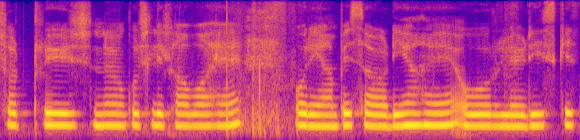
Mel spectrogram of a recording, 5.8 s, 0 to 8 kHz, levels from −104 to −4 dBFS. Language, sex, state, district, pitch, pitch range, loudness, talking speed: Hindi, female, Rajasthan, Jaipur, 215 Hz, 210-220 Hz, -14 LUFS, 145 wpm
